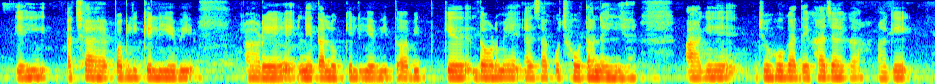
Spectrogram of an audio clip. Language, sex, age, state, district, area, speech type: Hindi, female, 45-60, Bihar, Vaishali, urban, spontaneous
